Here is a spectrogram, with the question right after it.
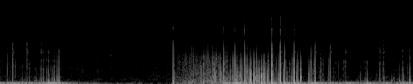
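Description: Fingertips in black rubber or nitrile gloves scratch and rub the hollow metal mesh grille of a large USB condenser microphone. The result is a deep, boomy rumble with rapid, uneven crackling scrapes. A brief quiet lull follows, then a denser burst of scratching resumes.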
